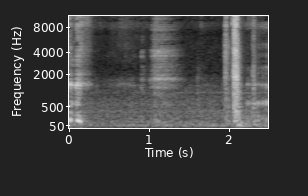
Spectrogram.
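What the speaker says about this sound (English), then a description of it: "Now we're locking the doors" Car doors being locked, with a short mechanical clunk at the start, a faint whir in the middle, and a sharper thunk near the end, heard alone in a quiet space.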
